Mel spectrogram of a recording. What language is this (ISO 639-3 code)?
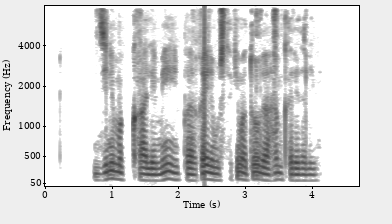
pus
